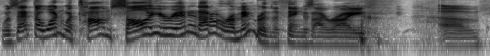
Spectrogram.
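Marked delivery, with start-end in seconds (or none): 0.0-3.7 high, put-on dotty old author voice; lightly voiced absent-minded novelist; mock forgetful Mark Twain. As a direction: play a vague old writer who forgot his own book.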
